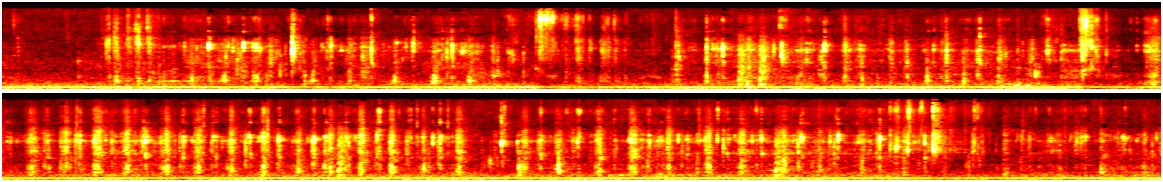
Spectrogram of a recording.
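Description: Close-miked eating sounds: chewing and biting of sauce-covered seafood-boil crab, shrimp and lobster, with many small clicks. There is a sharp crunch about halfway through, from a bite of fresh cucumber, and a steady low hum underneath.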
